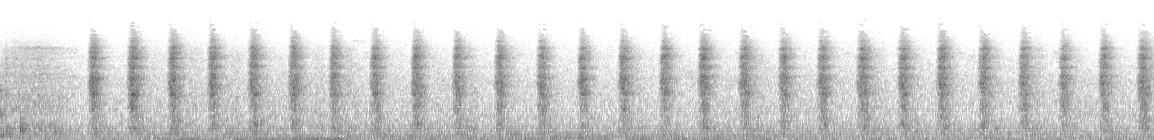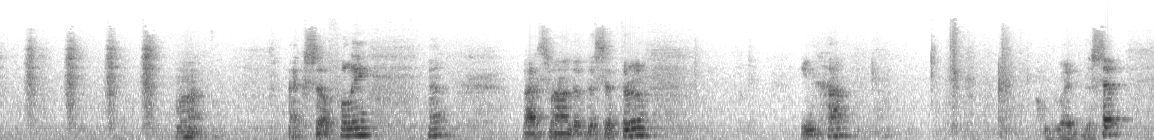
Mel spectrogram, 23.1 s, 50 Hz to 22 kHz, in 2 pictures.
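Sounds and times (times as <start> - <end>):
man exhaling forcefully: 0.0 - 13.3.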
